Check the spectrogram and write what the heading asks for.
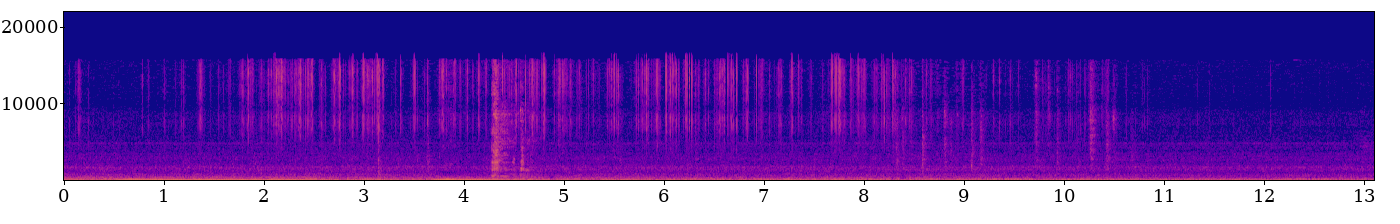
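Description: Toyota Vios race car's engine heard from inside the cabin, running at low speed with a steady low hum. About four seconds in the revs rise briefly, then the engine settles back to a lower, slightly quieter drone.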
